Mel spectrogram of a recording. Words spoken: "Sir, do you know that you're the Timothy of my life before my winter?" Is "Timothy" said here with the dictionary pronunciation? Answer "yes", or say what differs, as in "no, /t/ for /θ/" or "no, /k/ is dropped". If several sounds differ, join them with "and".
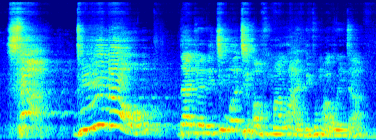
no, /t/ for /θ/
